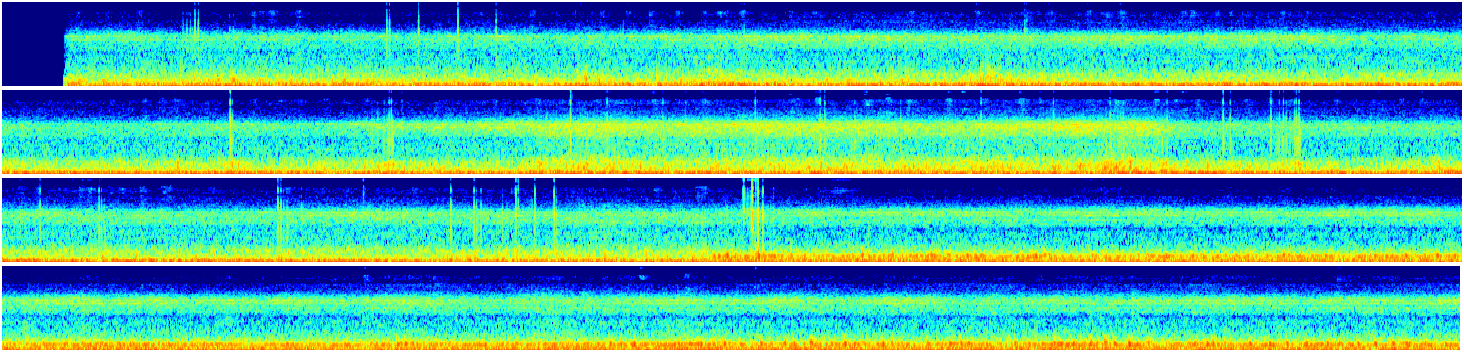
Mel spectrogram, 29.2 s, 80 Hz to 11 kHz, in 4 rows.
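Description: Steady low rumble of a Tokaido Shinkansen train running at speed, heard from inside the passenger cabin, with a fainter hiss above it. A single sharp click comes about 18 seconds in, and after it the rumble grows fuller in its middle range.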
